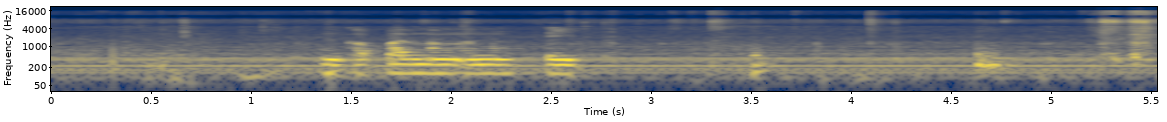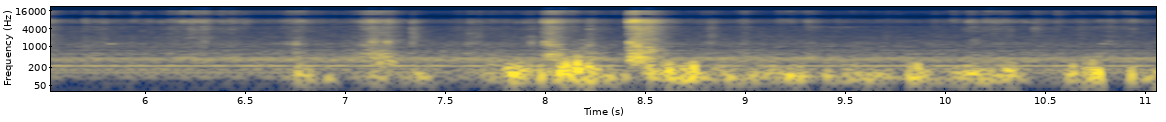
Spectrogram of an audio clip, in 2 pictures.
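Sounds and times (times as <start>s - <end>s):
packing tape tearing: 5.2s - 9.4s, 10.0s - 11.0s
plastic wrapping crinkling: 5.2s - 9.4s, 10.0s - 11.0s.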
